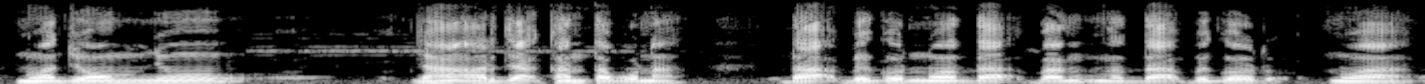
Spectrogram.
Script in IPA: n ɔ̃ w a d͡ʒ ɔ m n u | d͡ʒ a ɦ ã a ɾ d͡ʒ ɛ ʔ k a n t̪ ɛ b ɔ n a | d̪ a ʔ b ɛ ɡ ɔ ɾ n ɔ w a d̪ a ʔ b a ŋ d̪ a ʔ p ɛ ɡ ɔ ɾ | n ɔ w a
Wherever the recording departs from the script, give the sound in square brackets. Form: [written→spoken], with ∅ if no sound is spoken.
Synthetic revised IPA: n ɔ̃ w a d͡ʒ ɔ m [n→ɲ] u | d͡ʒ a ɦ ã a ɾ d͡ʒ [ɛ→a] ʔ k a n t̪ [ɛ→a] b ɔ n a | d̪ a ʔ b ɛ ɡ ɔ ɾ n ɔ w a d̪ a ʔ b a ŋ d̪ a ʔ [p→b] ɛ ɡ ɔ ɾ | n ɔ w a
